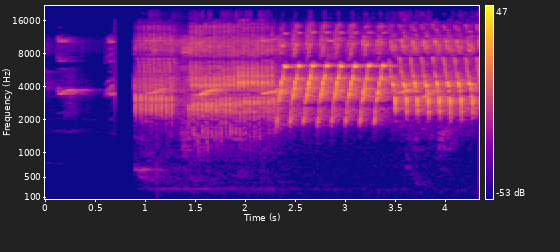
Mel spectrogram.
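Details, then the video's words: Canary song meant as a lure to get other canaries singing, with a brief high whistle, then a loud, dense, continuous warbling roll of rapid repeated notes. "suara kenari gacor panjang AMPUH,, PANCINGAN KENARI AGAR BUNYI JADIKAN BURUNG KENARI GACOR Seketika"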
